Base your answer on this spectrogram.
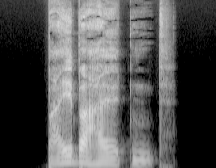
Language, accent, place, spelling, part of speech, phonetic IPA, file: German, Germany, Berlin, beibehaltend, verb, [ˈbaɪ̯bəˌhaltn̩t], De-beibehaltend.ogg
- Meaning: present participle of beibehalten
